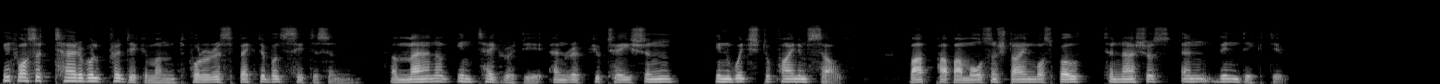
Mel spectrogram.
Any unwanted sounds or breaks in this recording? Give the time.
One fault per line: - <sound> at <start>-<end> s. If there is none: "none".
none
